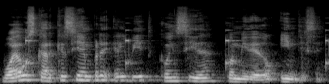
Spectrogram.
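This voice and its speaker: A man's voice: fairly high pitch, lively intonation, normal speed, background noise. A man teaching a step-by-step guitar lesson, explaining rhythm and counting syllables aloud. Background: guitar playing.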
